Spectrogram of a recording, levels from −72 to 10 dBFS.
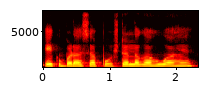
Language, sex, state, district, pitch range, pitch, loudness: Hindi, female, Uttar Pradesh, Lucknow, 215-225 Hz, 225 Hz, -15 LUFS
